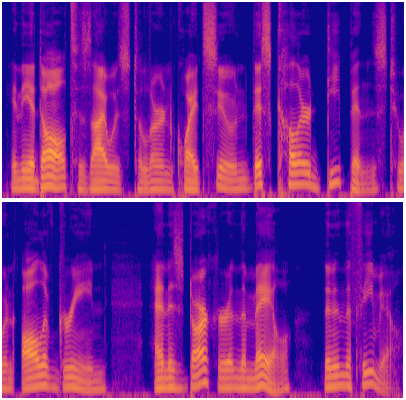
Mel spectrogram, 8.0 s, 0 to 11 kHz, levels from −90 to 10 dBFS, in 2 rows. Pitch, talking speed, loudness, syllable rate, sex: 115 Hz, 200 wpm, -20 LUFS, 5.1 syllables/s, male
